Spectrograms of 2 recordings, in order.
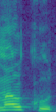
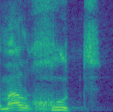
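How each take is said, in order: First: The middle consonant is a hard k sound. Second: The middle consonant is a throaty h sound. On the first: The speaker calls it wrong. "Não é Malkut" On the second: The speaker calls it right. "é Malhut"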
